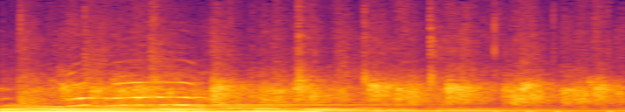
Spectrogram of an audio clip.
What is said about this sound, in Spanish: otro aplauso a él.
